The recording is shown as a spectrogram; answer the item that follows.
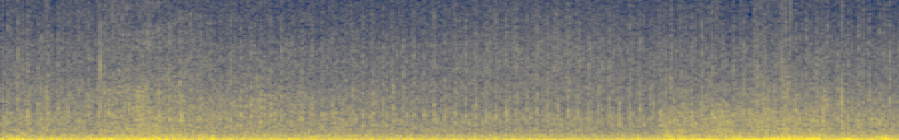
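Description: A Spitfire Vc's piston engine drones with the throttle pulled right back in War Thunder Realistic Battles, a steady low propeller rumble with slight swells near the end.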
